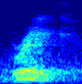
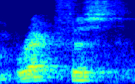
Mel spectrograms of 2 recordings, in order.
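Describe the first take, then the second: First: Full vowel on break, falling tone; word by itself. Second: Breakfast with short E, BREK-fist; breakfast as one joined word, weak ending; combined word. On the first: Teacher contrasting it with breakfast, break by itself. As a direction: break with a long A, like brake. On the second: Teacher contrasting the same word here, combined pronunciation. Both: Shown as a demonstration. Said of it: "Notice the difference".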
